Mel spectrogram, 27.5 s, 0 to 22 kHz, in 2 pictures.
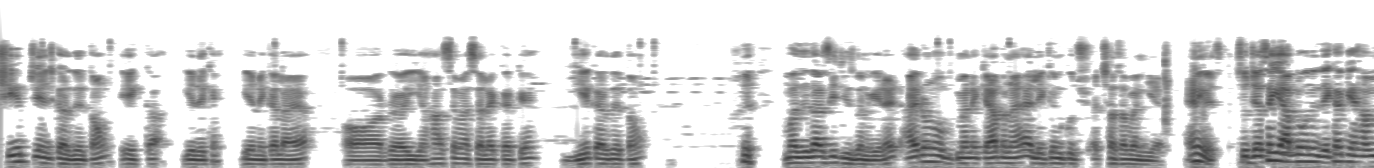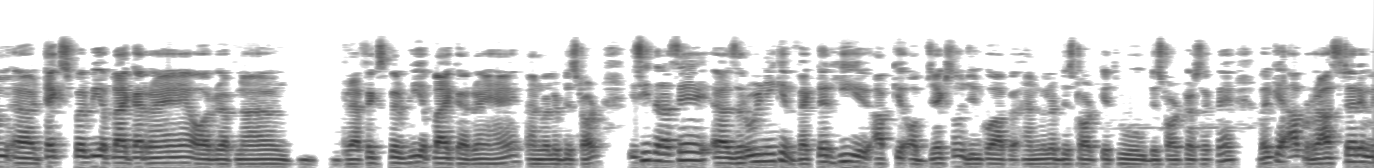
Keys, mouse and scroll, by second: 9.3-11.9 drag, 11.9 Delete, 12.2 click.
